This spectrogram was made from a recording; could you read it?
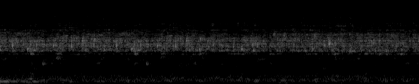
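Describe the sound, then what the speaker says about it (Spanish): Water from a waterfall pours down as a continuous soft hiss and patter, faint and even, with no voices over it. "Caminas y te sientas justo debajo de esa hermosa cascada"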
